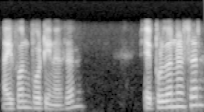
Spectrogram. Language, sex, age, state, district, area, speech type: Telugu, male, 18-30, Telangana, Ranga Reddy, urban, conversation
